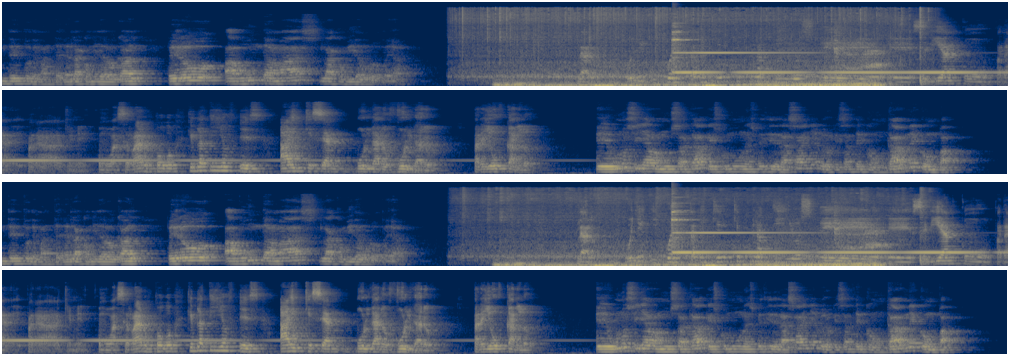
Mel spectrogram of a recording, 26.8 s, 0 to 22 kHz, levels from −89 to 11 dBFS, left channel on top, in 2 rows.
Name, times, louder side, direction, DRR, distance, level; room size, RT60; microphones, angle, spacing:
voice 1, 0.0-1.9 2.2-5.3 21.3-26.0, right 1 dB, 85° right, -2 dB, 1.2 m, -30 dB
sound 1, 5.9-12.5, left 5 dB, 40° left, 0.4 m, -34 dB
sound 2, 6.5-11.7, equal, 5° right, 0.8 m, -22 dB
voice 2, 7.7-16.9 17.1-19.2 19.7-20.5, right 2 dB, 40° right, 5 dB, 0.4 m, -30 dB
Chink clink, 8.9-16.6 17.0-17.6, right 1 dB, 60° right, 1.2 m, -24 dB
4.3 x 3.1 x 3.3 m, 0.71 s
head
